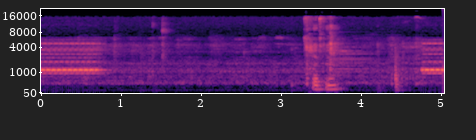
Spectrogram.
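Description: A telephone rings in Resident Evil 7, a close electronic trill at the start that returns at the end, with someone speaking French and a few thumps between.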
